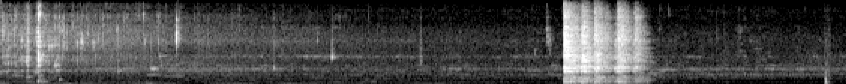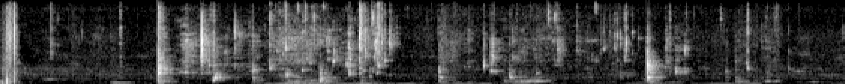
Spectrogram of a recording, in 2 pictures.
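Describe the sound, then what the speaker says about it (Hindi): Reserved beef stock (yakhni) for nihari is poured into fried beef in a pot in one short splashing gush, followed by scattered drips and light clinks of utensils in a quiet kitchen. "अब हमने जो ये यखनी निकाली थी वो इसमें मिक्स कर देंगे।"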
